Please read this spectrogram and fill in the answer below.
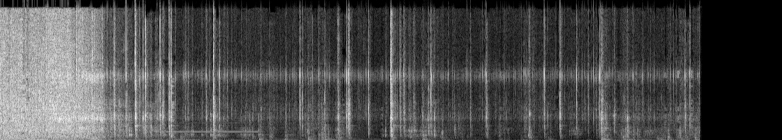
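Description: A loud, distorted rushing noise breaks off about a second in. Scattered sharp cracks and clicks follow, growing fainter, and the sound cuts off suddenly near the end.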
